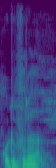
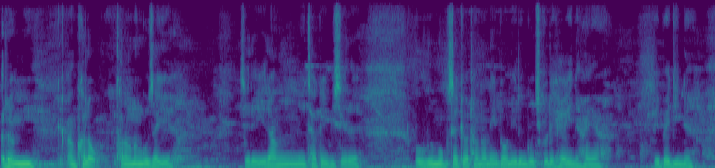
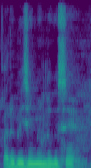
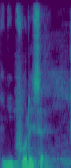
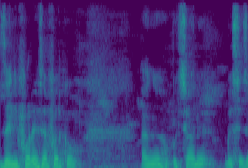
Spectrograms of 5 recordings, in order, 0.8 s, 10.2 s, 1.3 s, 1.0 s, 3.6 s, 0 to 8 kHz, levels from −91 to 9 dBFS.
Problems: constant background noise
